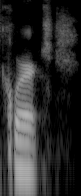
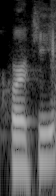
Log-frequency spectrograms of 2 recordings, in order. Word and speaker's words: Qwerke: And so the pronunciation of it, I always have to kind of put in parentheses, pronounced Qwerke, because people will call it quirky, and that's okay.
